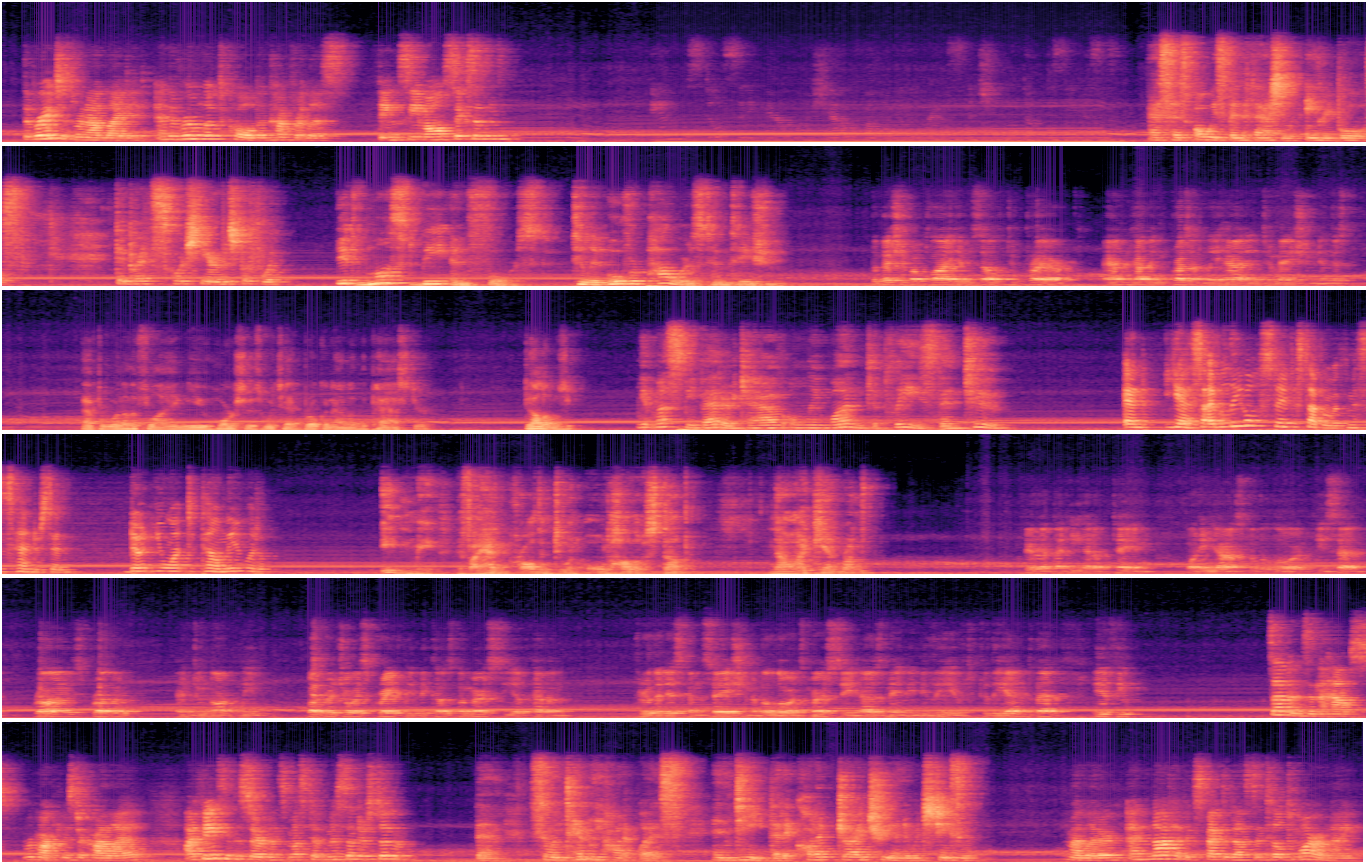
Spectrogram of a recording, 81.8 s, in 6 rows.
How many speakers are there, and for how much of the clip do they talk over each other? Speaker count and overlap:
9, no overlap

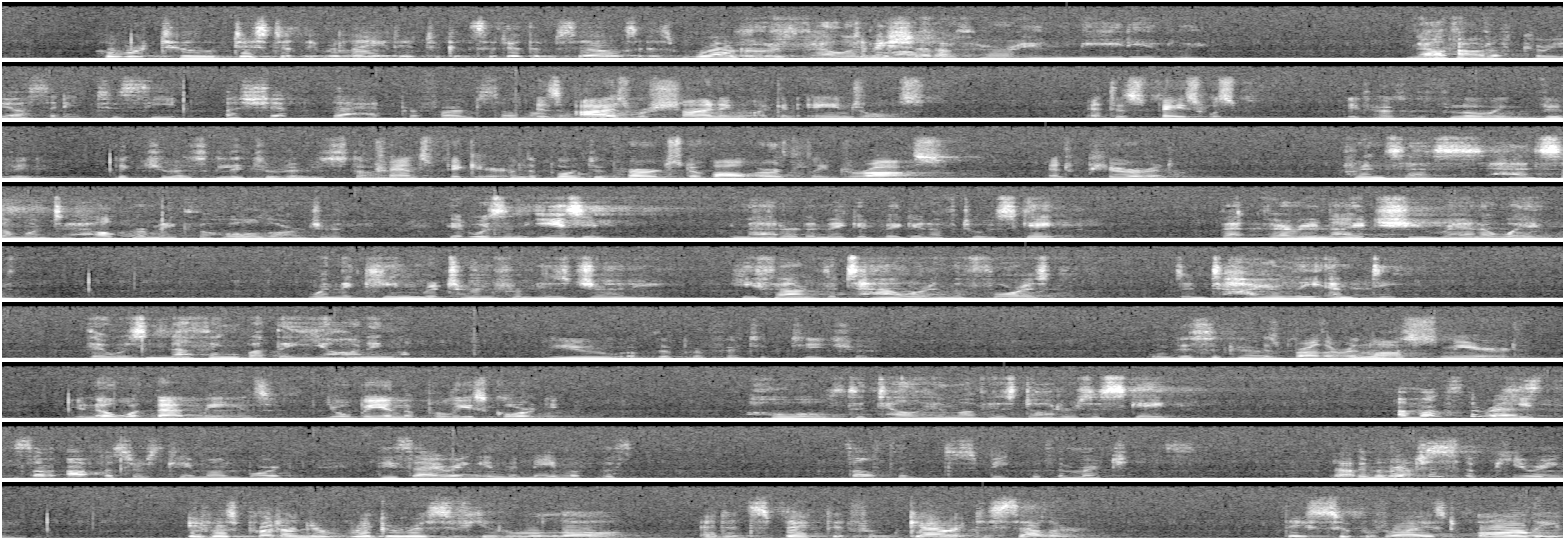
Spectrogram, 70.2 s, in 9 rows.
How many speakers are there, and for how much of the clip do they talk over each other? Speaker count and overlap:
5, about 10%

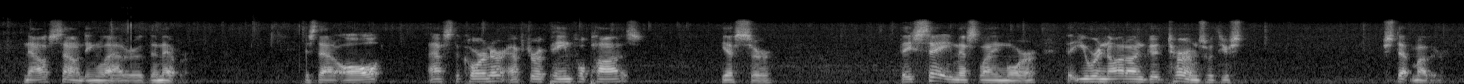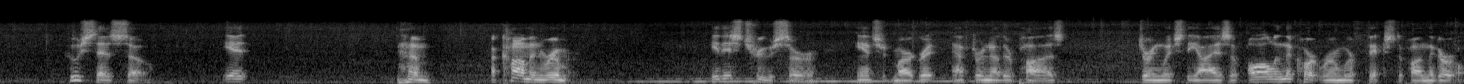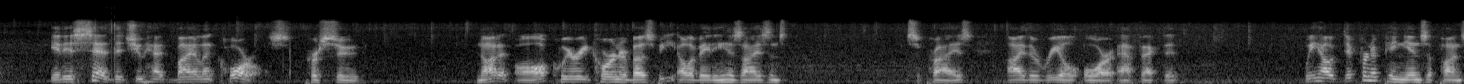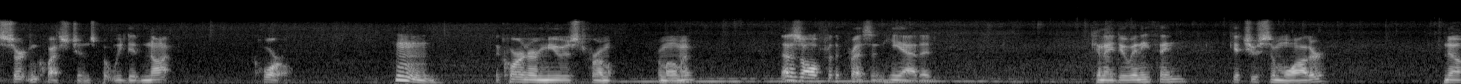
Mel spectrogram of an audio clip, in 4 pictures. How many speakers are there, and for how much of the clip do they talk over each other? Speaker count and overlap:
1, no overlap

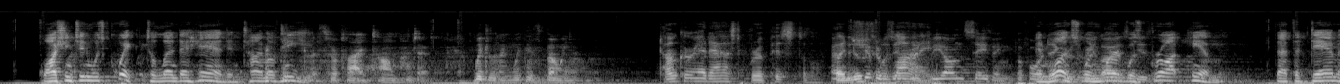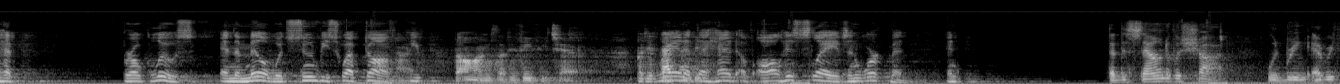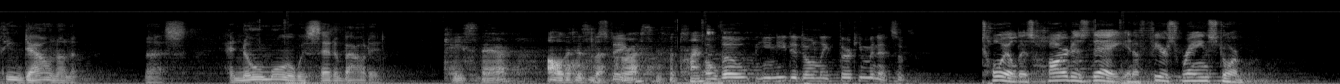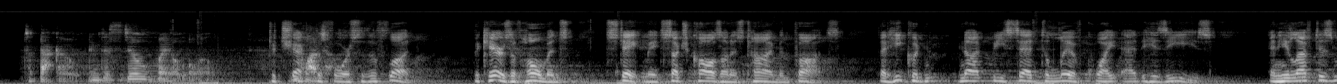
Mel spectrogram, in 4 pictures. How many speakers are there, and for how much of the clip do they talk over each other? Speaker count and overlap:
4, about 12%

